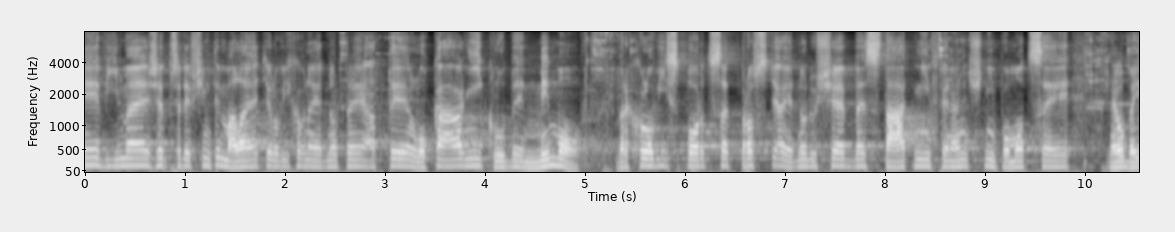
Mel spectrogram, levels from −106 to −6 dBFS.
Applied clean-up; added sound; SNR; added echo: neural separator model SepFormer DNS4.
